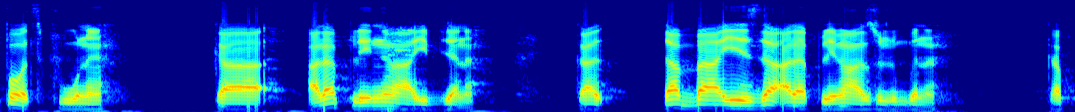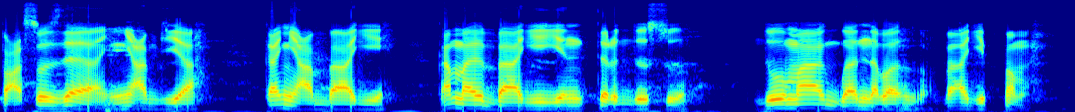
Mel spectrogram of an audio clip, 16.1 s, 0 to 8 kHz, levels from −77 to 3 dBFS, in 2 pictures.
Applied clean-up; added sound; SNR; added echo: neural mask model DeepFilterNet 3.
